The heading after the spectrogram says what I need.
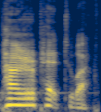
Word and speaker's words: perpetua: If you want to roll your R's on perpetua, you can. Perpetua.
